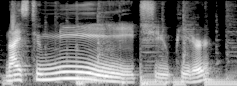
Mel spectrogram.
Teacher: falling intonation might be better in a business environment when you would say, nice to meet you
